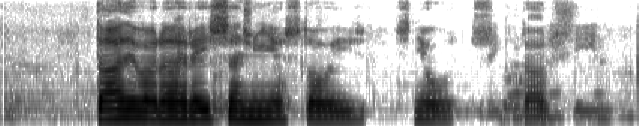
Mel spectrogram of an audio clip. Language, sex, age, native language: Icelandic, male, 14, Icelandic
